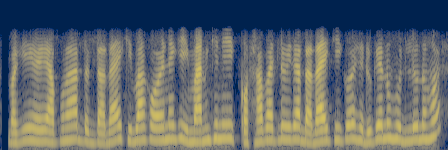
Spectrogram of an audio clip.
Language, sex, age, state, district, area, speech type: Assamese, female, 18-30, Assam, Sivasagar, rural, conversation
